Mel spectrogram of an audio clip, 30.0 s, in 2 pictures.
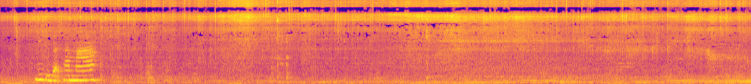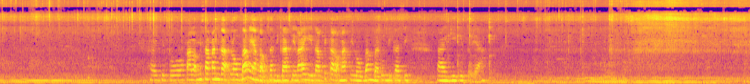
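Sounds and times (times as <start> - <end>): batter sizzling in oil: 0.0 - 30.0
metal skewer scraping and tapping: 5.4 - 5.9, 24.0 - 25.2.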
